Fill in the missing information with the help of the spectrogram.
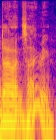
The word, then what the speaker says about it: daylight saving: There's no S on daylight saving? – No. According to this YouTube I watched. – I've spent my entire life pronouncing that wrong.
